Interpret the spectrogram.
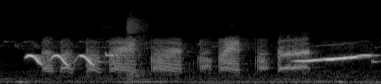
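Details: Tame, talkative Asian pied starling: a wavering, up-and-down whistle, then raspy speech-like syllables, ending in a long, clear, slowly rising whistle.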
